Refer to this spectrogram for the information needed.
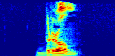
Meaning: bromine
- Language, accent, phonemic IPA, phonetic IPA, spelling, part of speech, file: Armenian, Eastern Armenian, /bɾom/, [bɾom], բրոմ, noun, Hy-բրոմ.ogg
